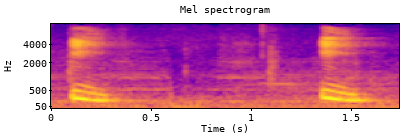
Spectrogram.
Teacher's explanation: so your lips should be stretched also the tongue moves forward and it's tip touches your lower teeth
